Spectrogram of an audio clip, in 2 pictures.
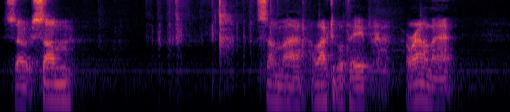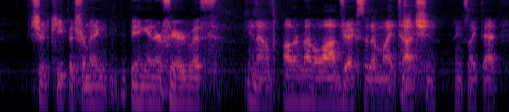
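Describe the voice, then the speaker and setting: Deep voiced guy rambling thru a hobby how-to, kinda halting, roomy sound w some noise. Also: level tone. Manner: halting, rambling explanation with repeated phrases. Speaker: DIY radio hobbyist presenter. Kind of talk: casual unscripted how-to demonstration. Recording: roomy echo, noticeable background noise.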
